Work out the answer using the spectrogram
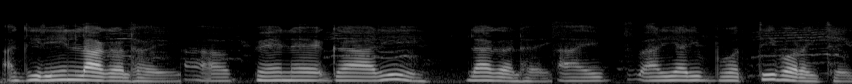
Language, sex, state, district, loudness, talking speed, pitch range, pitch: Bajjika, female, Bihar, Vaishali, -29 LUFS, 100 wpm, 160-190 Hz, 180 Hz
